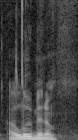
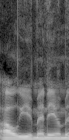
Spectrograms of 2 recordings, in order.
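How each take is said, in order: First: It is said the American way, four syllables. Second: It is said the Scottish way, five syllables. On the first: "obviously in the States" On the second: "We do call it aluminium in Scotland"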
